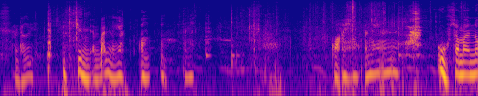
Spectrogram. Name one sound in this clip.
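A spoon clinks and scrapes against a metal pot.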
